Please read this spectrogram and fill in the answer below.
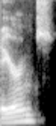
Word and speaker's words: Aarons: Next item on the agenda is David Aarons. I pronounced that right? Yes, David Aarons.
